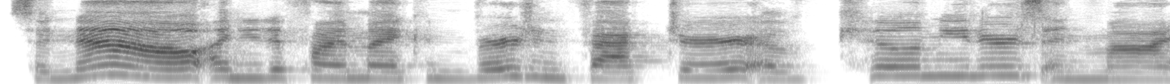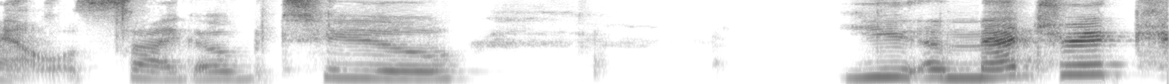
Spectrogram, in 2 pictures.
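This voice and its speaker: A woman's voice: fairly high pitch, sharp tone. A woman teacher talking through math problem steps aloud in a recorded lesson, checking in with the class as she goes.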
